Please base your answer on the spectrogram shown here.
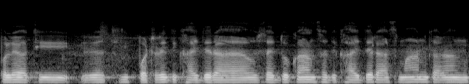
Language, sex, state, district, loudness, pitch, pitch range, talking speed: Hindi, male, Punjab, Fazilka, -17 LUFS, 110 Hz, 105-110 Hz, 190 wpm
